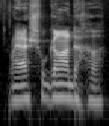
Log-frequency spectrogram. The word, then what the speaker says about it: Ashwagandha: Ashwagandha. Uh, by the way, the only reason I'm pronouncing "dha" is because the last three letters are DHA, and there's no way that you pronounce it.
